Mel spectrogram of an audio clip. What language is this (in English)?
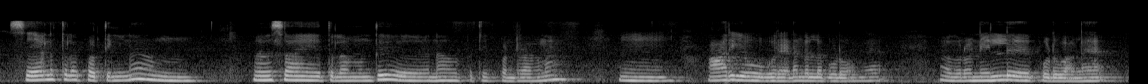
Tamil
